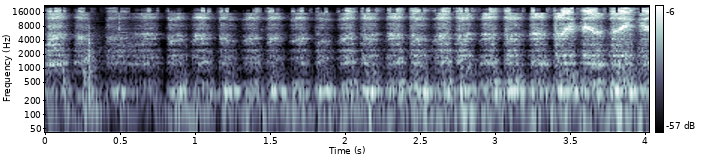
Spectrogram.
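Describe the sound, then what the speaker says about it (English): Steel blade drawn repeatedly across a 300 grit sharpening stone under light pressure, a steady run of close, raspy scraping strokes in a quick even rhythm with no voices. "Got the 300 grit stone in, light pressure."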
